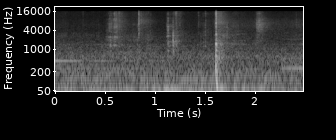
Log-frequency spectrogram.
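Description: Clear plastic card sleeve and rigid top loader being handled: a few short crinkly plastic rustles, then a sharp click about a second and a half in.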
